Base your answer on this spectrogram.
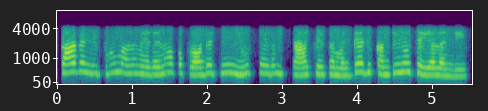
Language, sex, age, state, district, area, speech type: Telugu, female, 18-30, Telangana, Mancherial, rural, conversation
